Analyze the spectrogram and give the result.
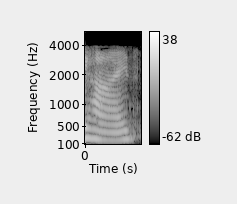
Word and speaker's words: Hines: Okay, my name is Carrie Hines. My name is spelled K H E R I. Last name Hines, H-I-N-E-S.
